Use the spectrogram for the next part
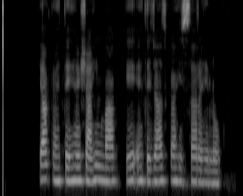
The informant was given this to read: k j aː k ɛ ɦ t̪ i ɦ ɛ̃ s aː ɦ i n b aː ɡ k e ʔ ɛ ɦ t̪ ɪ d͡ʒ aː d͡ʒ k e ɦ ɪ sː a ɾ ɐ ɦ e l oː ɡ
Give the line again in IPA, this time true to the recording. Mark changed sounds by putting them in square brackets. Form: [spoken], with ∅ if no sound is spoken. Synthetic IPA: k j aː k ɛ ɦ t̪ [e] ɦ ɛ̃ [ʃ] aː ɦ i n b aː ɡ k e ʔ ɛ ɦ t̪ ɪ d͡ʒ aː d͡ʒ k [a] ɦ ɪ sː a ɾ ɐ ɦ e l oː ɡ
